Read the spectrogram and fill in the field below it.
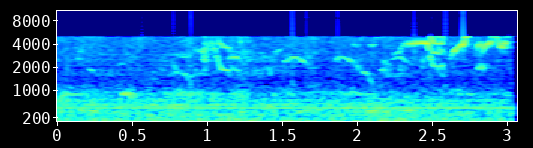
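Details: Brown-headed parrots at Gowrie dam waterhole, Djuma Game Reserve, Sabi Sand Wildtuin, South Africa, at 17:24: several short sweeping calls, rising and falling, scattered through the clip over a steady low rumble and a constant hum.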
